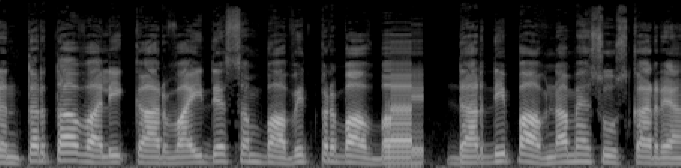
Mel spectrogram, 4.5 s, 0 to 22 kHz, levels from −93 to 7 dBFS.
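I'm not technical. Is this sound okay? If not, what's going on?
No. From about 2.58 to 2.88 s the speech turns into a stiff, metallic buzz around 67 Hz: robotic sound from repeated short buffers. New audio likely arrived too slowly, so most of that stretch is a tiny snippet, roughly 15 ms long, repeated over and over while the real speech was skipped.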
